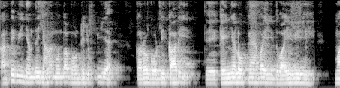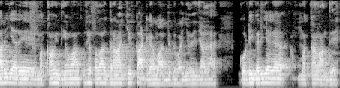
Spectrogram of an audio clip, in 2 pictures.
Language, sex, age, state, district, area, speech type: Dogri, male, 18-30, Jammu and Kashmir, Udhampur, rural, spontaneous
